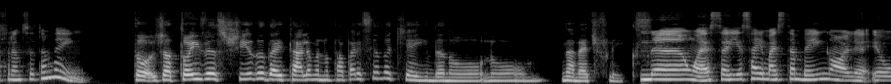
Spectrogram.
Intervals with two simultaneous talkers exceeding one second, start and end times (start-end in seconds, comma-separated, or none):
none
